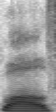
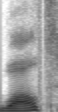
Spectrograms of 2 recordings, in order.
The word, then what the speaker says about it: Walz: Yeah, I keep saying Waltz because of the political scientist, but yes, I think it is In the Walz. Midwest, you're not allowed to have non-obvious pronunciations, right? You just Okay, go with the okay. phonetic. So I'm going with Tim Walz.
